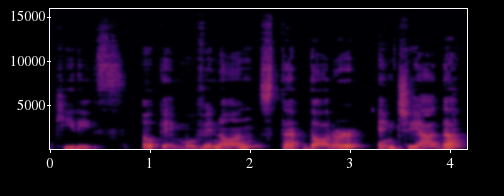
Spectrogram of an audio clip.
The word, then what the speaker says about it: enteada: Stepdaughter, enteada. And it could sound like enteada, different pronunciations.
